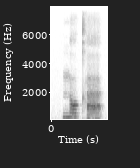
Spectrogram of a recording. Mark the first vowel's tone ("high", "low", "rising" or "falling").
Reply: high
